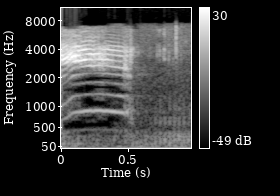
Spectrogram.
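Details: A cat gives one loud, clear meow, bright and harmonic, holding steady and then dropping away within half a second, with only faint background noise after.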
